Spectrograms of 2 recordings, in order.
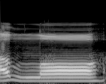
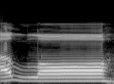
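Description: Both takes have the same delivery.

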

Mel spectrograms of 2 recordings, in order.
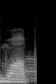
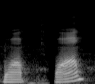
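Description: First: The voice stays flat at the end. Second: The voice rises at the end.

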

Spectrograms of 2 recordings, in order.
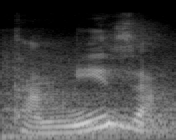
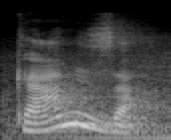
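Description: First: The stress falls on the middle syllable. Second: The stress falls outside the middle syllable. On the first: The speaker calls it right. "Ok. ... mi é a sílaba mais forte" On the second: The speaker calls it wrong. "Não"

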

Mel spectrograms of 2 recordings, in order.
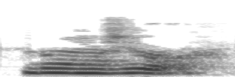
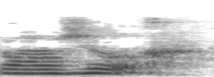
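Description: First: The R is soft with a small vibration. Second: The R is harsh and strongly rasped in the throat. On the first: The speaker calls it right. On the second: The speaker calls it wrong.

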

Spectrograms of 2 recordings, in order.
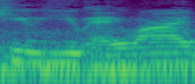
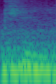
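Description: First: The name is pronounced like "kway". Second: The name is pronounced like "key". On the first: This is how people commonly say it. "It's Quay" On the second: This is the brand's official pronunciation. "but they pronounce it Key"

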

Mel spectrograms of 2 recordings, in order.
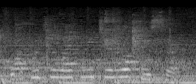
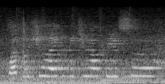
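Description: First: The question is spoken more slowly. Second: The question is spoken too fast. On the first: The speaker calls it right. "that's exactly what I want" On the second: The speaker calls it wrong. "you speak too fast"

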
